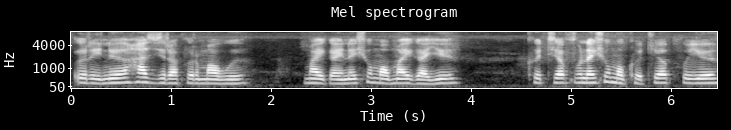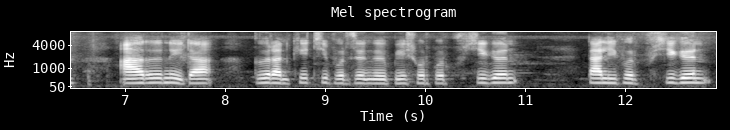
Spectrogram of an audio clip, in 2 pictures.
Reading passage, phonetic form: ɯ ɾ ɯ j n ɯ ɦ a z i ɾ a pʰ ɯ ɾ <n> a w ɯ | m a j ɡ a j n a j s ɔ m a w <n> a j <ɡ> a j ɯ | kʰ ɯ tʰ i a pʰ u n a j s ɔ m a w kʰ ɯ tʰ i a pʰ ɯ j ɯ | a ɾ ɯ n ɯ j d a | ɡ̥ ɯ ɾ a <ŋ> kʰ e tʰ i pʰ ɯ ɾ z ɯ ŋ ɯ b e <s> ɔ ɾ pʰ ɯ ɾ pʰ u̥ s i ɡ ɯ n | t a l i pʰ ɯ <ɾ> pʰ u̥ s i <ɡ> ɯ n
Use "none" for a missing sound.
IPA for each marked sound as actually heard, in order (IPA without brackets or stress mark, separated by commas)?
m, m, ɡ, n, s, ɾ, ɡ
